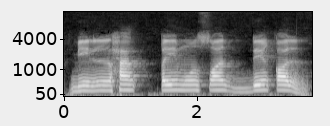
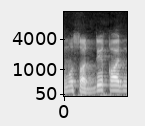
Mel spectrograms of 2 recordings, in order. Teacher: idgham bila gunnah, masuk tanpa dengung. Asalnya musaddiqan, jadi di sini kena baca musaddiqal.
